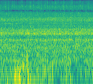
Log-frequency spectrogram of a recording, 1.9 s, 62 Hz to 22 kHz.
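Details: 1996 Jaguar XJ 3.2 at idle: uneven lumpy idle with heavy stumbles, a slight misfire. Thermal imaging shows one ignition coil cooler (38–39 versus 44–48 on the others), so that failing coil is suspected.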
